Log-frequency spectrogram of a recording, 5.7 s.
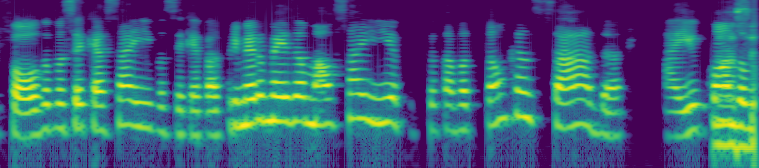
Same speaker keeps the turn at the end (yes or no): yes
